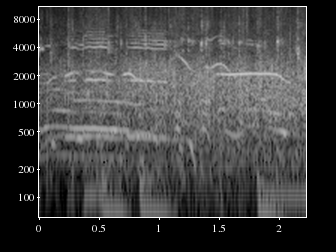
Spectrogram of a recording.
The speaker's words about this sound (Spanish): por lo que nos toca finalmente saludar con un fuerte aplauso a nuestro invitado de hoy, a esta, su cabina estelar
